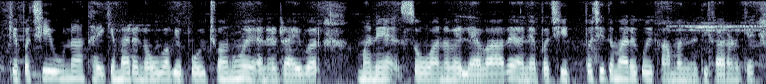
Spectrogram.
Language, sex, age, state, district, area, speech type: Gujarati, female, 18-30, Gujarat, Narmada, urban, spontaneous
